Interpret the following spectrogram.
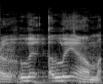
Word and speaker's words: Liam: Gater, that's how you pronounce it? Gater? You can just Gatar? My name is Liam. Who? Liam. Leo? You said Leo or Leo?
